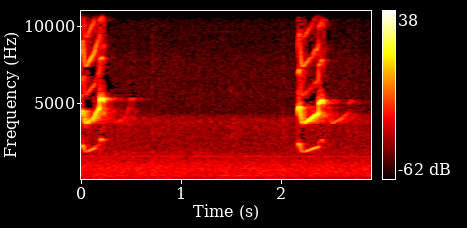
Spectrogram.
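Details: A killdeer guarding her eggs near Jackson, New Jersey, in 2008 gives two shrill, clipped cries spaced about two seconds apart, with quiet hiss between them.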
